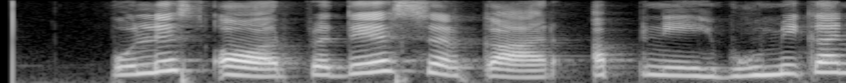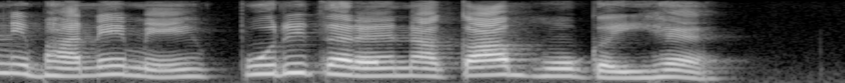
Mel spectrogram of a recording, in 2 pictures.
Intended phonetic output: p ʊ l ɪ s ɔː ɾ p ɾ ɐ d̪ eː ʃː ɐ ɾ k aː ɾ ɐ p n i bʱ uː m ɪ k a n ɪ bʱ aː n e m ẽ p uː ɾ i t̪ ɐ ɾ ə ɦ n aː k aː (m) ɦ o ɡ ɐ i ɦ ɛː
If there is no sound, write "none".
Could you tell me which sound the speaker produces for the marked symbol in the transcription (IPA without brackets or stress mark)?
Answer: m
